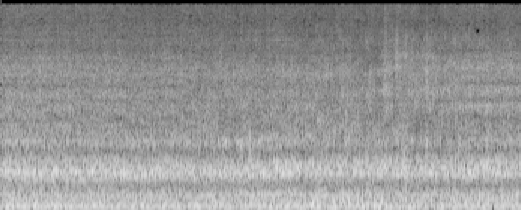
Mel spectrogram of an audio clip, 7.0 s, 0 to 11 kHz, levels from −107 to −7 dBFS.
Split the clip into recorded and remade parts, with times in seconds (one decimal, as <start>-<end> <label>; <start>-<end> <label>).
0.0-2.6 recorded; 2.6-3.4 remade; 3.4-4.0 recorded; 4.0-6.2 remade; 6.2-7.0 recorded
